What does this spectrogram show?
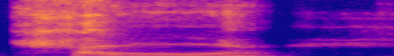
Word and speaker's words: Khalil: Kahlilgibran. That's the English, but that's not the pronunciation in Islamic. I botched it, but it's the Khalil, Khalil Gibran.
